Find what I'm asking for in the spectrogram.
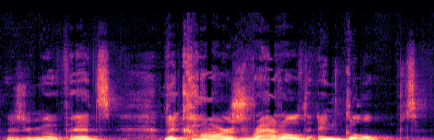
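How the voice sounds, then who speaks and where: A medium-pitched teacher's voice reads a picture book to young listeners, going slowly, full of expression and acted-out sound effects, with friendly asides addressed to the children.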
